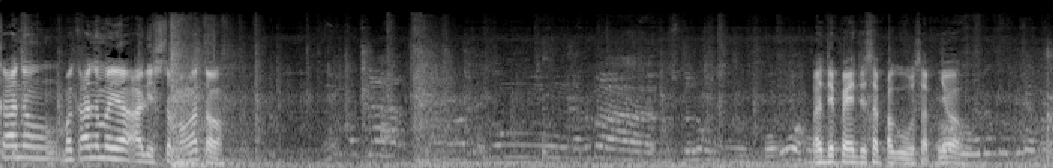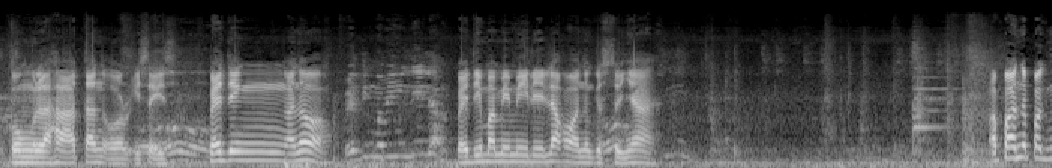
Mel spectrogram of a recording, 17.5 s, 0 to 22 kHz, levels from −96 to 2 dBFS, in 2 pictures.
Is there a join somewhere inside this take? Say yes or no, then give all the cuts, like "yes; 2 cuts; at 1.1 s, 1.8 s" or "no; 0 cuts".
no; 0 cuts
